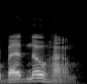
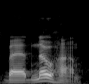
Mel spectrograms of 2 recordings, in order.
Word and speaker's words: Bad Nauheim: hotel and this is in Bad Nauheim or bad no Heim as I've been told recently I was pronouncing it wrong it is bad no Heim so anyway I looked and looked and looked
